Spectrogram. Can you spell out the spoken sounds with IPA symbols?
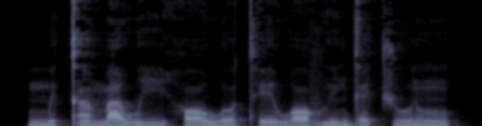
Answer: m ɪ˨ kʼ ã˨ m a˦ w iː˦˨ h ɔ˦ w o˨ tʰ e˨ w ɔ˦ v ĩ˦ ɡ ɛ˨ t͡ʃ u˦ ɾ ũ˦

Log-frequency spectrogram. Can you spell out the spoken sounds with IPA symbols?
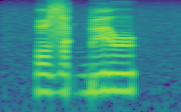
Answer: ʏ zˤ ɪ ɡ͡b ʏ ɹ

